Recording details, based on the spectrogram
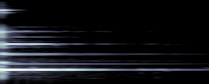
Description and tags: metal cracktoy crank-toy toy childs-toy musicbox
childs-toy, metal, cracktoy, toy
